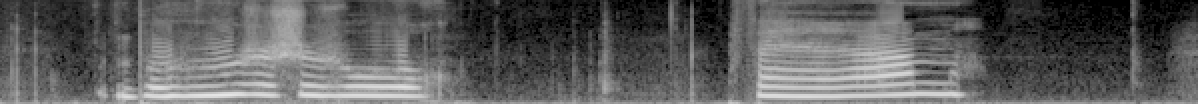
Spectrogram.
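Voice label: cerebellar ataxia speech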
